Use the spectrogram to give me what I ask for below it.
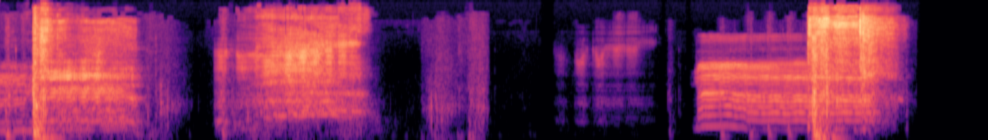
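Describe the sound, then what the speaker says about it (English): Several Minecraft goat bleats in a row, loud and close, with short pauses between them and a few quieter clicks and rustles in a gap. "And new sounds for goats"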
